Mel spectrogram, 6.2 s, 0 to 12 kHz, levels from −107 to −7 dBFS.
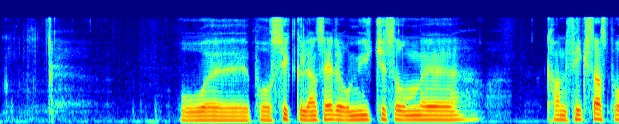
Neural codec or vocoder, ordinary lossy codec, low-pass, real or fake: none; none; 7.2 kHz; real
